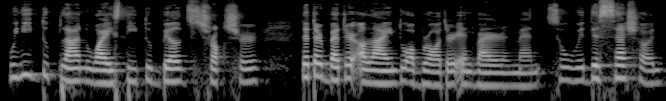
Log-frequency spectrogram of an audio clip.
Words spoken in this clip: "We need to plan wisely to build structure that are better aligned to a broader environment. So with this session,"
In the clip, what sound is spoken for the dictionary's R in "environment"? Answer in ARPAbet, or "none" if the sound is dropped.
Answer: R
